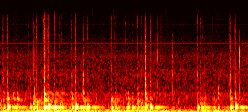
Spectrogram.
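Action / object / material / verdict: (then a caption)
tap / plastic laptop keyboard keys / plastic / none. Fingers with blue nails type rapidly on a plastic backlit laptop keyboard with plastic keycaps. Quiet, soft clicking taps patter in quick, uneven bursts over a steady low hum.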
